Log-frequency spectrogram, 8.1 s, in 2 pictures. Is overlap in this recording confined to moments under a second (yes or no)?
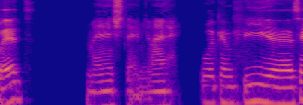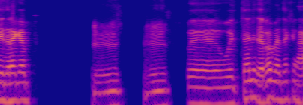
yes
